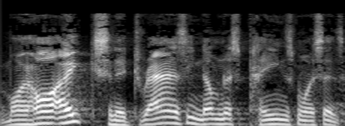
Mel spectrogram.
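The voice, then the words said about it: Put-on Cockney accent reciting poetry. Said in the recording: “I always do Keats in a Cockney accent ... Keats was a Cockney”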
